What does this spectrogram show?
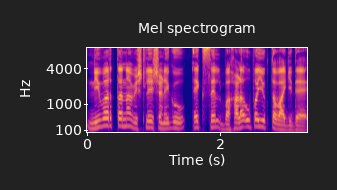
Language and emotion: Kannada, neutral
